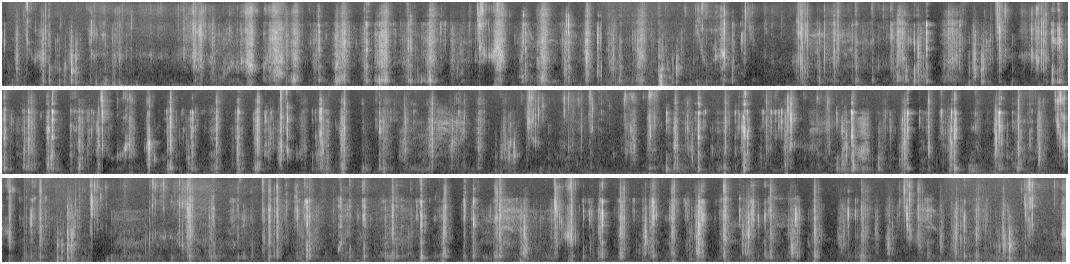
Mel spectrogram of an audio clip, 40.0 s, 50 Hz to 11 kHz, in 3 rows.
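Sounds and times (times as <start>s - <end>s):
chewing: 0.0s - 39.9s
crisp crunching bites: 0.1s - 20.0s.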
